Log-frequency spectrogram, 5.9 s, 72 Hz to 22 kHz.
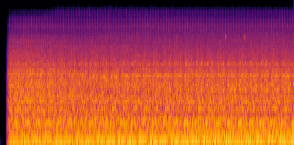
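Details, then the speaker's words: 1988 GMC C7000 dump truck engine running after the belt was tightened: a deep, steady, even drone with no belt squeal or chirp. It sounds healthy. "when i had that off i tightened that belt that's not squealing anymore this thing really sounds good"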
